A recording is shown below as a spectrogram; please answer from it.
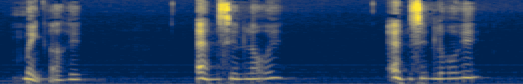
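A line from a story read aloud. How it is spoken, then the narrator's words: Tearful whimpering. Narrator (Vietnamese): Minh Liên mếu máo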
